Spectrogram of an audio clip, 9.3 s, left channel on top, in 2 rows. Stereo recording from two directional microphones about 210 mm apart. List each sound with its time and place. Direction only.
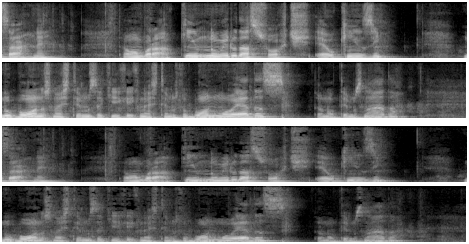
0.0 s speech: 30° left (ahead or behind)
